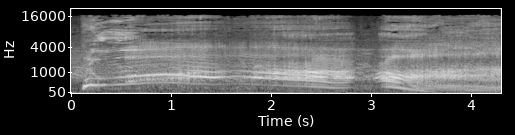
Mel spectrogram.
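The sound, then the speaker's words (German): A man cries out in pain after a hard punch to his spine. A long, loud, groaning yell wavers in pitch, then after a brief break a second, shorter cry sweeps downward. “Schreit der Gladiator.”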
